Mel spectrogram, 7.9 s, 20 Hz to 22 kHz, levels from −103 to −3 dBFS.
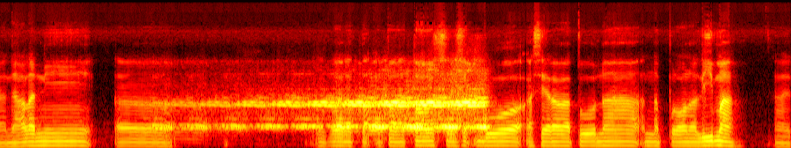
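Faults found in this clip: Feedback howl, 1.32 to 5.11 s: tone near 1.5 kHz pulsing roughly every 0.3 s, peaking about 10 dB over speech. Probable acoustic loop between two co-located call devices.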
